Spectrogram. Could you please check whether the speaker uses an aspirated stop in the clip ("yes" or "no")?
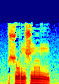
no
